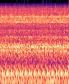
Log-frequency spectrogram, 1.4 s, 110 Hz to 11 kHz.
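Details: Two-stroke moped (Moby) idling after variator reinstalled with a correct 4 mm shim and idle lowered: even buzzy putter, no side play, no rattle; normal idle.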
